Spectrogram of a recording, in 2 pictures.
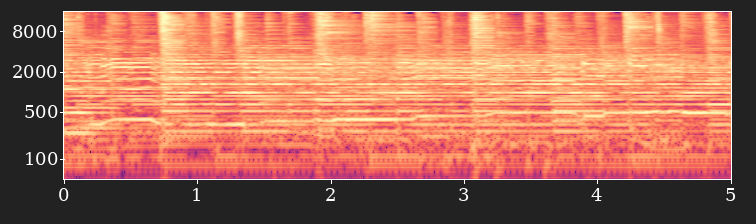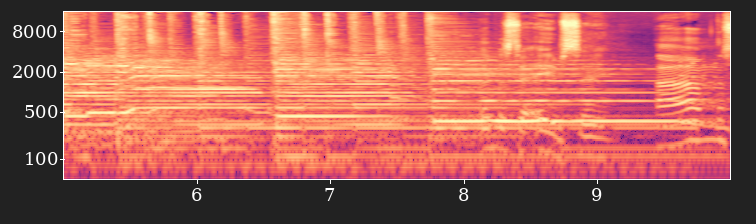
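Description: Instrumental break of a live country song: an electric guitar plays a lead line with bent notes over strummed acoustic guitars.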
